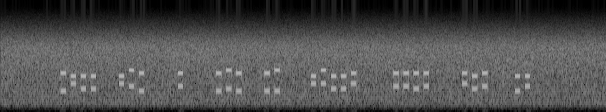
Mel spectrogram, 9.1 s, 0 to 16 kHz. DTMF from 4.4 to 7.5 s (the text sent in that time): *#440 8858 048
